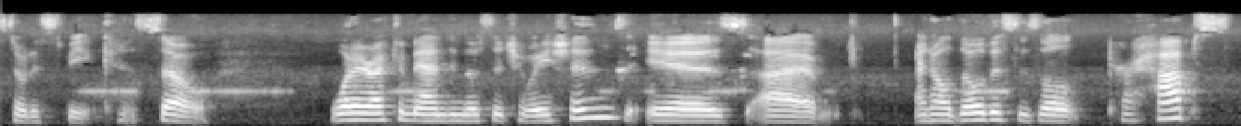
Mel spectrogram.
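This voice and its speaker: A woman with a somewhat low voice, scratchy as she gets over a cold, talks through a mentorship session. She chats in a practical, easygoing way and clears her throat at times. A faint hiss sits under the recording.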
